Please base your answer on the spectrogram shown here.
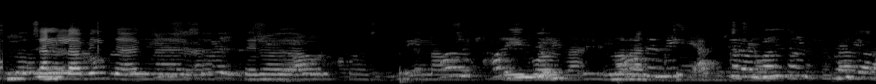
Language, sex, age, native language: Icelandic, other, 18-19, Icelandic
